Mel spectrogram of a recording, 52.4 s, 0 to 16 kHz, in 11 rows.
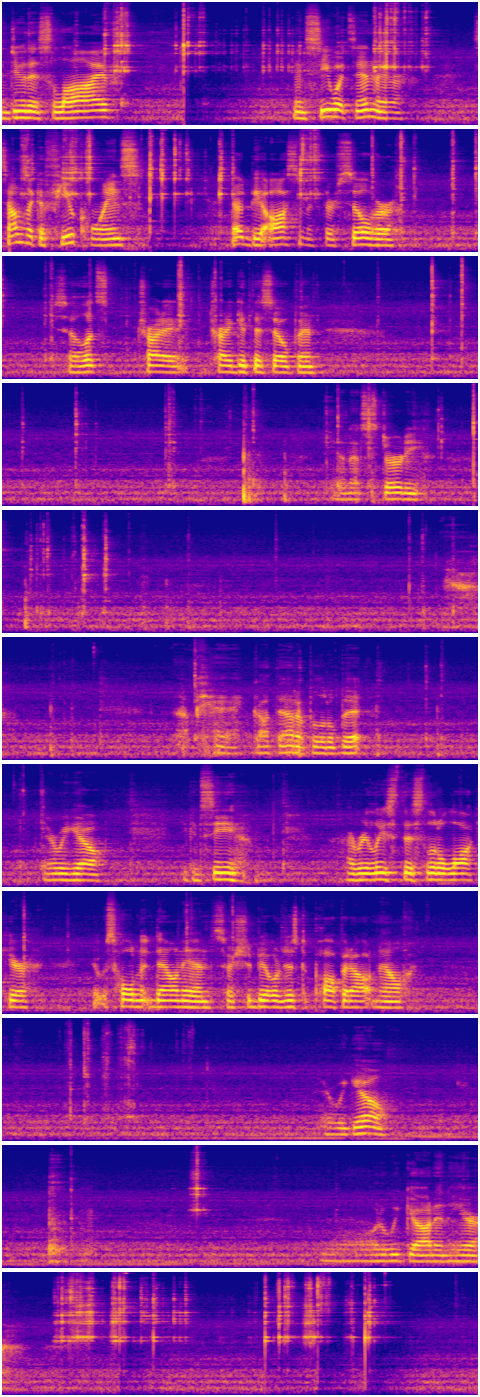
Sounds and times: Speech: 0.0 - 1.2, 2.9 - 4.0, 4.8 - 6.2, 7.1 - 8.8, 10.0 - 12.7, 17.6 - 18.6, 25.5 - 27.5, 29.0 - 29.6, 30.4 - 31.1, 32.0 - 37.5, 41.2 - 42.0, 46.0 - 47.8.

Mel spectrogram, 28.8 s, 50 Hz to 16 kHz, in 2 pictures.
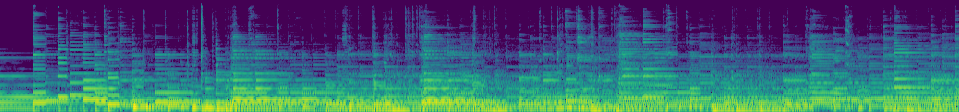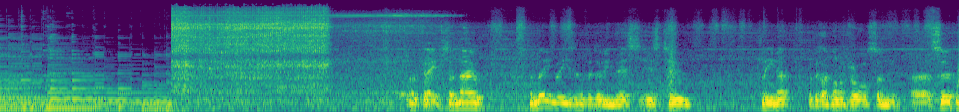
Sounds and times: Power tool: 17.0 - 21.2
Rub: 24.4 - 26.2.

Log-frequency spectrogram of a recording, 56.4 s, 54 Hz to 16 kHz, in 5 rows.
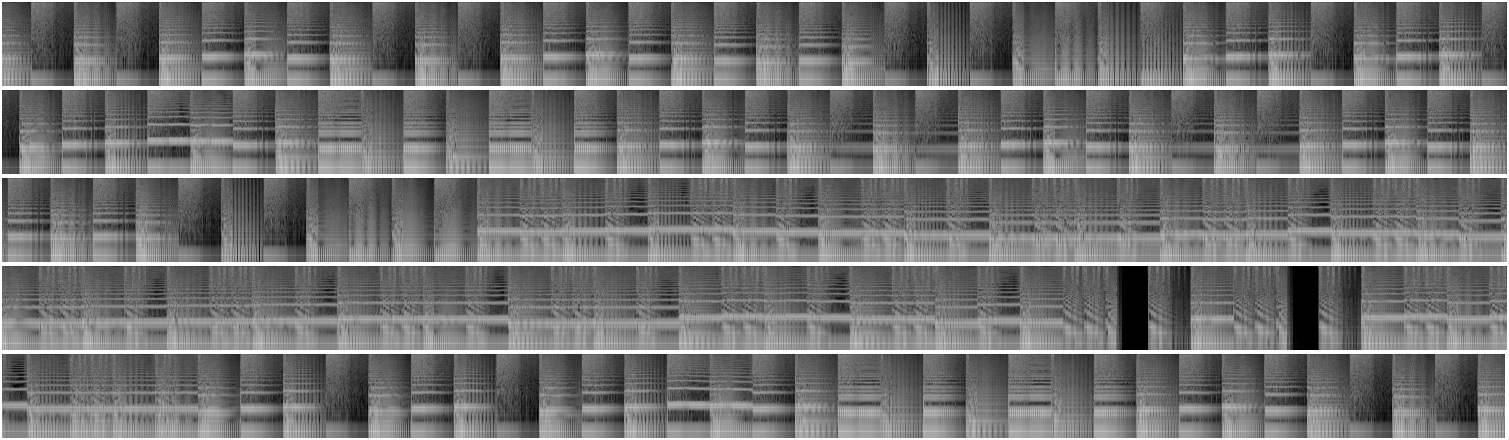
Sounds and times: Exciting music: 8.0 - 24.0, 25.2 - 41.9, 43.9 - 48.8.

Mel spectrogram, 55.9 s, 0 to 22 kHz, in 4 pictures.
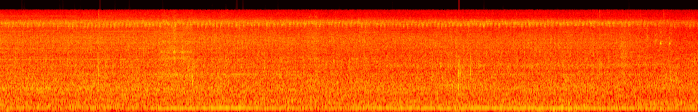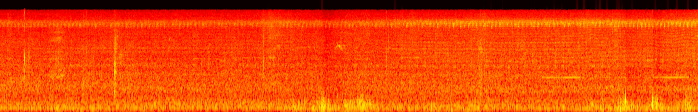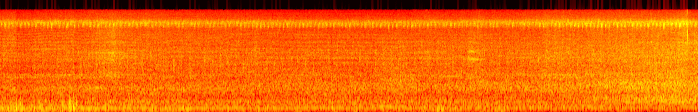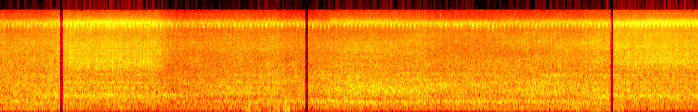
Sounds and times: Vehicle: 0.0 - 55.8.

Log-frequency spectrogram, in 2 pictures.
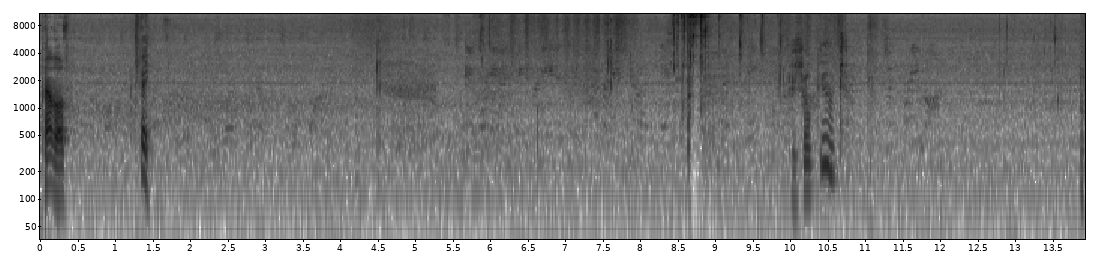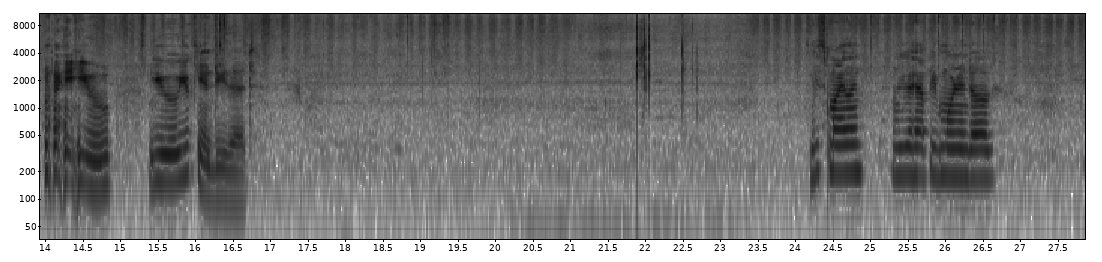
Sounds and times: Speech: 5.6 - 12.1, 14.3 - 18.8, 24.2 - 27.8.

